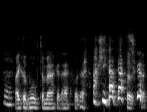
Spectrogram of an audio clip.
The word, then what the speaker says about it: Mackinac: But Mackinac, I think we say that wrong. Whatever island, how I think I mispronounced it.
